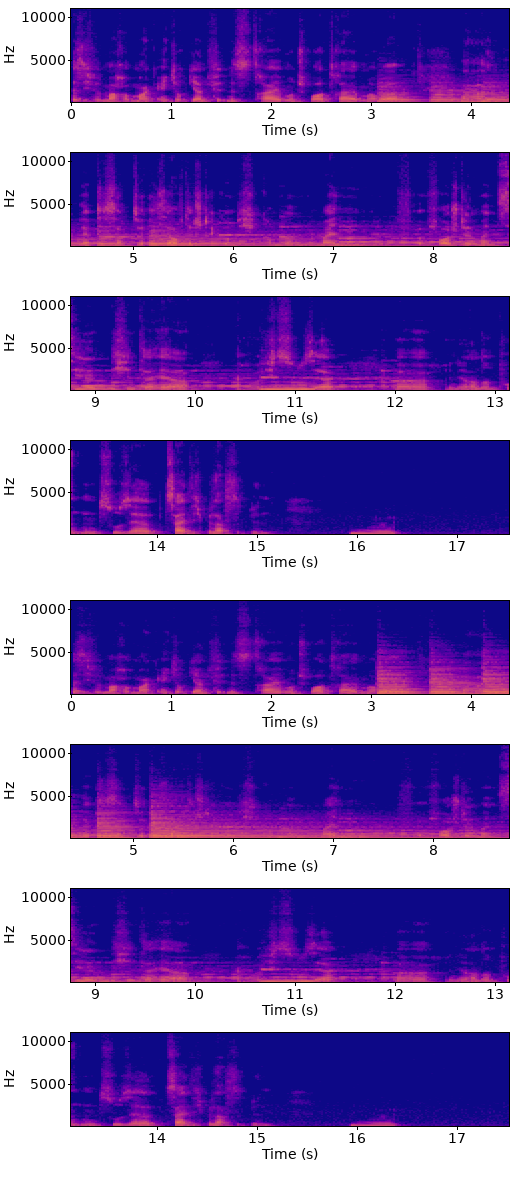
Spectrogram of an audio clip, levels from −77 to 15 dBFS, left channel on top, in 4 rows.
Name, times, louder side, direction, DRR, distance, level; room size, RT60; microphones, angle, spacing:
voice 1, 0.0-9.9 10.4-11.4 12.0-15.1, left 3 dB, 60° left, 1.7 m, -30 dB
sound 1, 3.0-10.5, right 6 dB, 75° right, 0.4 m, -28 dB
sound 2, 3.6-12.2, left 3 dB, 30° left, 1.1 m, -35 dB
voice 2, 10.6-11.2 15.9-16.4, left 3 dB, 80° left, 0.6 m, -28 dB
9.9 x 4.3 x 6.4 m
head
